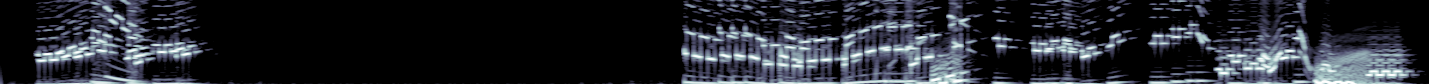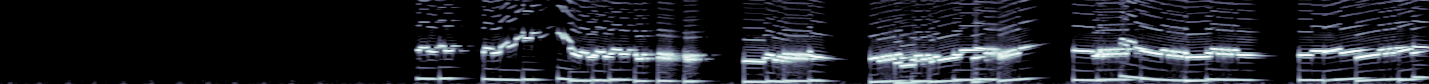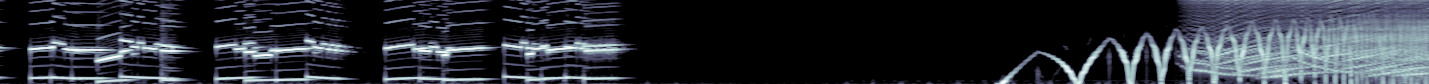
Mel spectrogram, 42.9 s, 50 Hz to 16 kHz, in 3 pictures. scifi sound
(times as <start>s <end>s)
38.6s 42.8s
